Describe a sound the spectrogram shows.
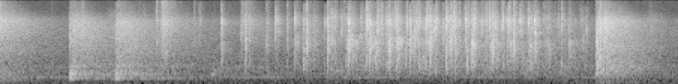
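Many boots march in step in a large echoing hall.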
